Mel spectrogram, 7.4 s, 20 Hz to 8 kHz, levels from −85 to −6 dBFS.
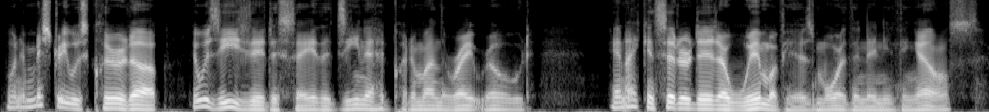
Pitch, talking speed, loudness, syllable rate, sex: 110 Hz, 260 wpm, -19 LUFS, 6.5 syllables/s, male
